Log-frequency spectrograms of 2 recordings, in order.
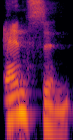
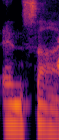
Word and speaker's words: ensign: Aisha, I have to correct you on the pronunciation of the character. It's a very obscure naval rank. Okay. It's ensign instead of ensign.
